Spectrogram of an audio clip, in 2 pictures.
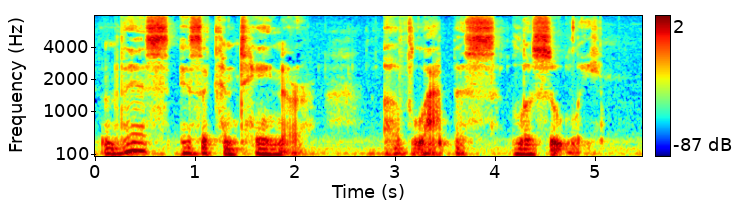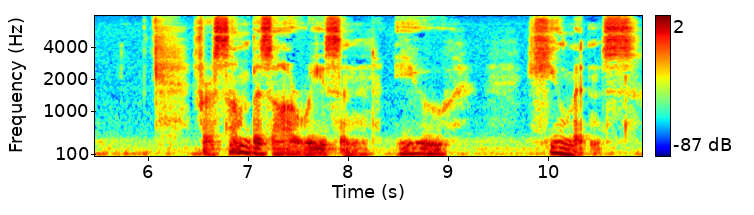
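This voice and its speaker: A man playing a sly, condescending warlock who bargains coolly in a dark fairytale ASMR role-play, speaking softly and breathily with slow, dismissive deliberation. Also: on the low side, a little hiss or hum, full character voice. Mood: scornful, sly. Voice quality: breathy half-whisper, gravelly.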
